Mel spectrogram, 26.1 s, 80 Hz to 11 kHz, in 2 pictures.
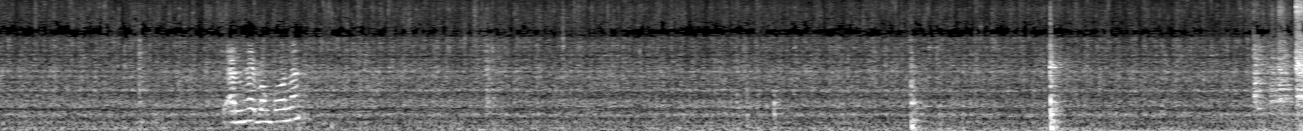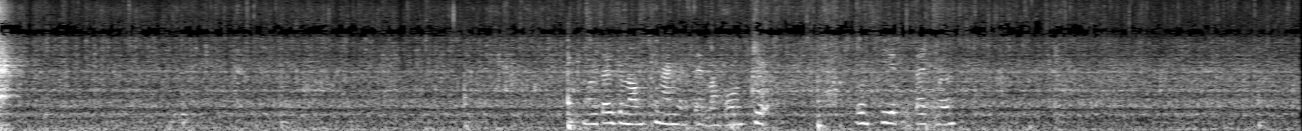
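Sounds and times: pot simmering hiss: 0.0s - 26.0s
utensils knocking against pot: 12.5s - 13.4s
spoon stirring in pot: 14.4s - 26.0s.

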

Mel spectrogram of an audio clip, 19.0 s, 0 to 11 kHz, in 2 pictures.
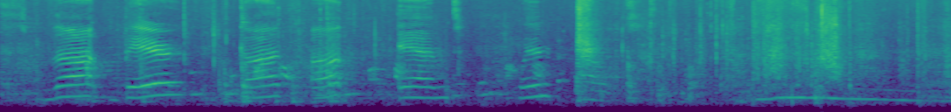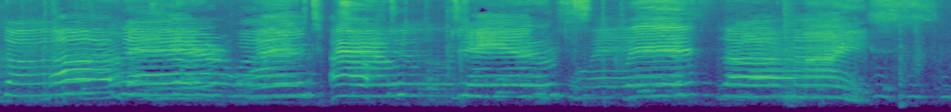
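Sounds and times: girls singing in unison: 9.4s - 18.8s.

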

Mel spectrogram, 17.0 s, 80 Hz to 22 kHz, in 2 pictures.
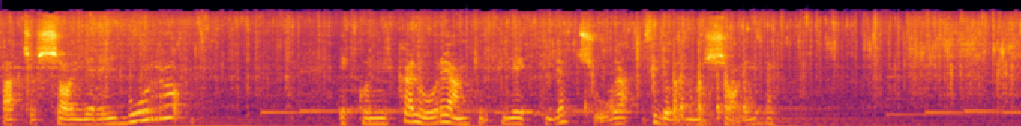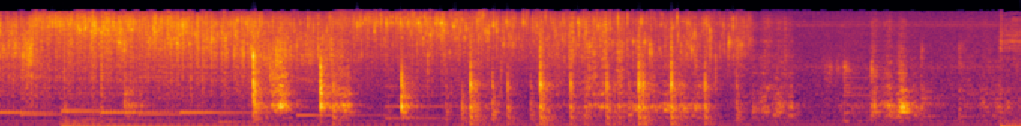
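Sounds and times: butter sizzling in frying pan: 0.0s - 15.2s
wooden spoon scraping pan: 10.6s - 16.9s.

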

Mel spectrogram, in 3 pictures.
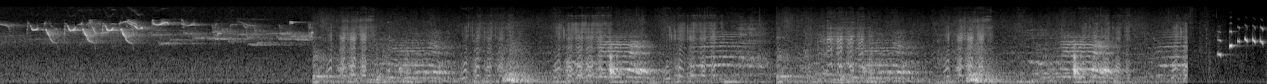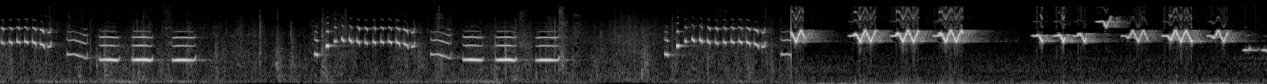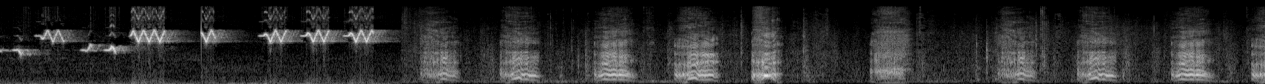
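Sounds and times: high chattering calls: 2.9s - 14.7s, 19.3s - 29.4s
sea lion barking: 3.2s - 11.9s
whistled bird calls: 12.2s - 14.8s, 15.8s - 18.4s, 19.3s - 29.4s.

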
